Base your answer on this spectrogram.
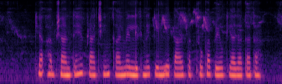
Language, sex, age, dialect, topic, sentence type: Hindi, female, 18-24, Awadhi Bundeli, agriculture, statement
